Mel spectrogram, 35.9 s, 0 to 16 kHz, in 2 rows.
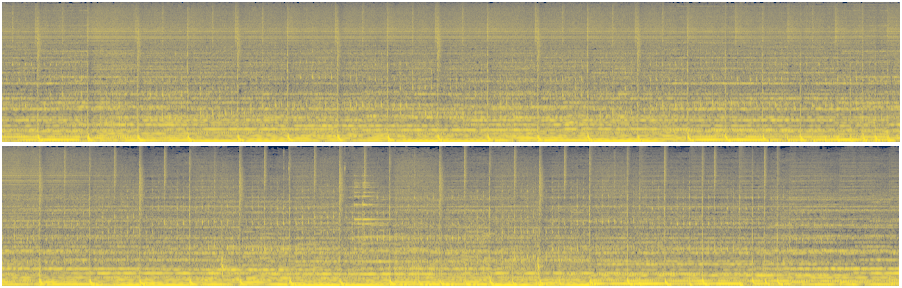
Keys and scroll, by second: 0.4 Return, 0.5 v, 1.1 Return, 2.9 ctrl+z, 3.9 v, 5.9 ctrl+z, 7.5 ctrl+t, 9.5 Up, 10.9 Right, 11.7 Left, 12.4 Up, 12.6 Down, 14.7 Return, 24.5 Return, 25.1 t, 27.2 Return, 28.5-30.8 typing, 31.1 ctrl+Return.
